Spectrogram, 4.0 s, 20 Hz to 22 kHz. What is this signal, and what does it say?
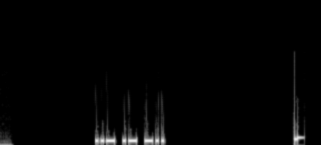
Morse code, heard as a keyed tone, about 34 wpm, 700 Hz. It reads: UAD
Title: USA Call Sign Postfixes - 3 Letters 35wpm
